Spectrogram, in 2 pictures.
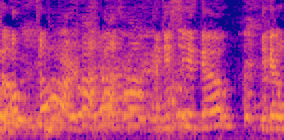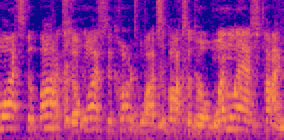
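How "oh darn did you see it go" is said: high-pitched mock dismay; imitating audience member. Woman in audience reacting to the trick, mock dismay. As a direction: imitate her in a much higher voice. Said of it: "She goes".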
